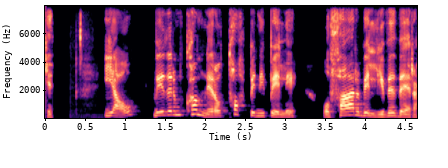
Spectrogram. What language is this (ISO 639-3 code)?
isl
